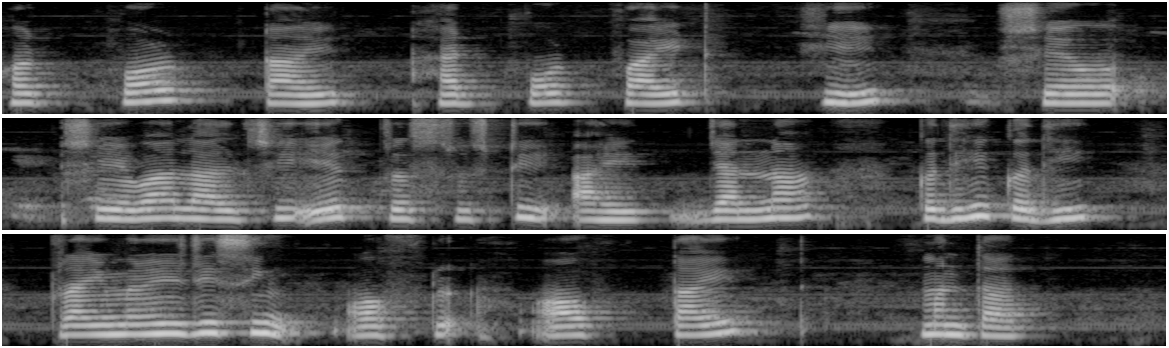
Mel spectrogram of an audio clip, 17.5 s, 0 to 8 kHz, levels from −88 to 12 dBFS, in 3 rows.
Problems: constant background noise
